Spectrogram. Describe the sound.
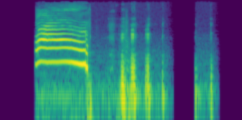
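A pet cat gives one long, clear, drawn-out meow, steady in pitch. A few faint, short sounds follow after it.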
